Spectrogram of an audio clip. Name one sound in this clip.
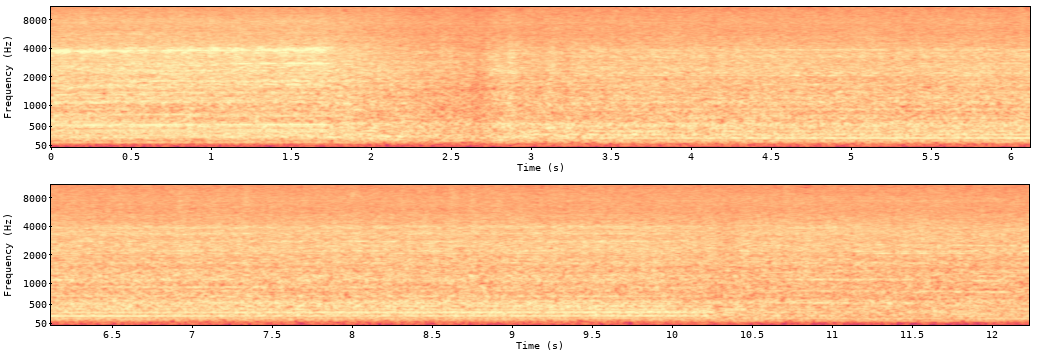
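A race car engine drones loudly and steadily up close.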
